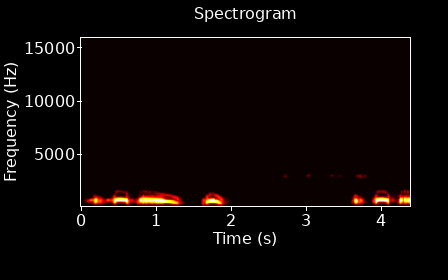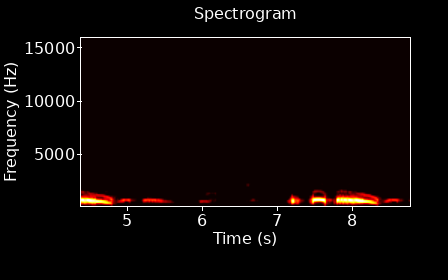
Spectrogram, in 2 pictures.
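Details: Spotted dove decoy call in the 'liu fueang' style, recorded live in rainy-season rice fields near Tao Lek, Roi Et, Thailand, by smartphone: three phrases about 3.5 seconds apart, each with short clipped notes then a long descending coo.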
